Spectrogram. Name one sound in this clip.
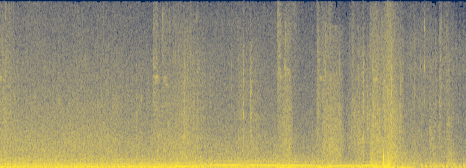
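A motorbike engine hums steadily, then drops in pitch and cuts out.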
